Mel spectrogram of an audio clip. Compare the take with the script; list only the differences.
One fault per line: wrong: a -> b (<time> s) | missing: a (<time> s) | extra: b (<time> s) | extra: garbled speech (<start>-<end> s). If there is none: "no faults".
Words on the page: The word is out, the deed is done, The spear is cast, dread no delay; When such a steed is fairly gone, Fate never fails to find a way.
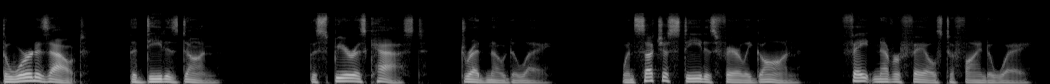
no faults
